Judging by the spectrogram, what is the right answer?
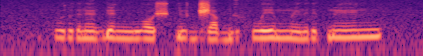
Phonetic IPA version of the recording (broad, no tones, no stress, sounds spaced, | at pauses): p u r ɛ̃ ɠ ɛ ŋ w ɔ ʃ ɗ ʉ d͡ʒ a b ɪ f w e m ẽ r ɓ ẽ ŋ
